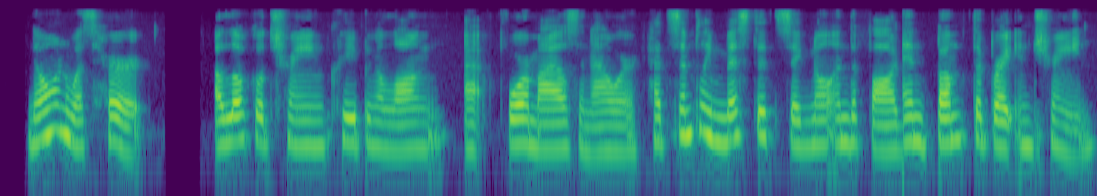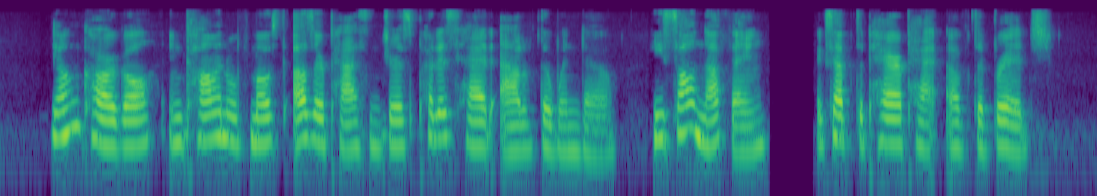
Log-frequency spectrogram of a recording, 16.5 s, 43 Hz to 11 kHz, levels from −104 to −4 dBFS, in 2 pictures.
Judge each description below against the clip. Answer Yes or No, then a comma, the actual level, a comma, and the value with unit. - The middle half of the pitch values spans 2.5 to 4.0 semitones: Yes, average, 3.2 semitones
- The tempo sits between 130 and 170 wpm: No, average, 185 wpm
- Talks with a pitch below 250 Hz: Yes, high, 190 Hz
